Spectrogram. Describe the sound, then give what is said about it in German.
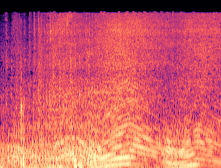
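Chainsaw engine running loudly and continuously for cutting a tree trunk into firewood blocks, its pitch climbing and dipping in repeated revs. “Dann wirft er die Säge an.”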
